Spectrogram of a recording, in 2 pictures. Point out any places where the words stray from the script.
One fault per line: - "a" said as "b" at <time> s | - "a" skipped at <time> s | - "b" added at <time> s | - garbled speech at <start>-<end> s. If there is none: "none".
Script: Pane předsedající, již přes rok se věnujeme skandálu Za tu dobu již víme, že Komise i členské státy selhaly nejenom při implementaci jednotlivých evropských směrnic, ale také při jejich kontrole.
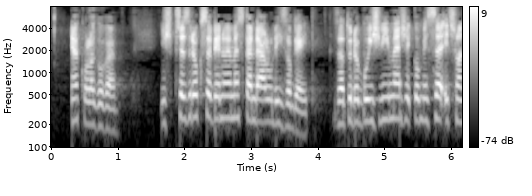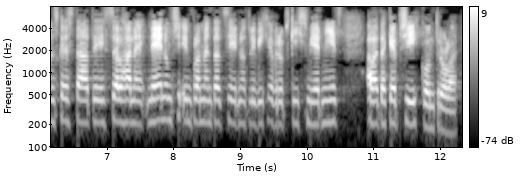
none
